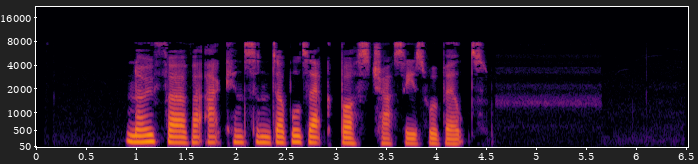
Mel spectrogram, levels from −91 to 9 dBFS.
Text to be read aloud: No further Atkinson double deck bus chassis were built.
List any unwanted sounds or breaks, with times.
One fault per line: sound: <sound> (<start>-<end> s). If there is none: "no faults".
no faults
